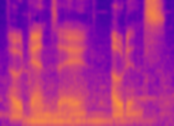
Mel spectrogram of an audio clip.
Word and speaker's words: Odense: I've heard that pronounced so many different ways this season. Odense. I think it's Odense, I think is the right way to say it.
